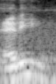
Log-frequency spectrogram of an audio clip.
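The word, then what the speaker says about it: Edie: Yeah, my name is Eddie. E-D-I-E. Eddie. Why do I spell it like that?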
